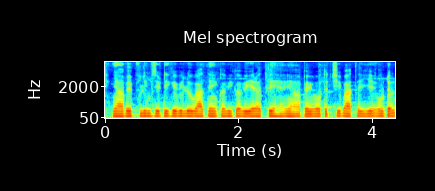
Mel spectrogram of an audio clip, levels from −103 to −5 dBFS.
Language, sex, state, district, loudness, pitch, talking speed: Hindi, male, Bihar, Saharsa, -24 LUFS, 130 Hz, 290 wpm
